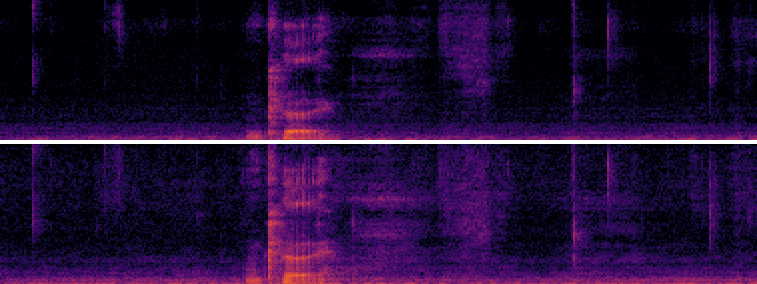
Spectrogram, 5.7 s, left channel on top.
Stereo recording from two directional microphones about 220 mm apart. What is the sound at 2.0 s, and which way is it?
Speech, 55° right (ahead or behind).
